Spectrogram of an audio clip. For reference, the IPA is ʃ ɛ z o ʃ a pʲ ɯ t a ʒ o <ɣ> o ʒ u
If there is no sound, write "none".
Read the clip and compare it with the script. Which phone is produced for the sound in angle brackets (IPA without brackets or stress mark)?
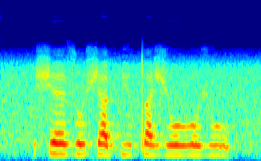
ɣ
